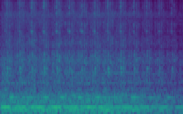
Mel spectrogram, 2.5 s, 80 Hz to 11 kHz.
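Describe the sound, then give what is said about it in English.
An old 1950s heavy-duty sewing machine runs in a bootmaker's shop, giving a fast, even mechanical chatter over a steady low hum with no talking. “This is a really old, probably 50s, I think, this machine. But it's a beast, and it'll sew through anything.”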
